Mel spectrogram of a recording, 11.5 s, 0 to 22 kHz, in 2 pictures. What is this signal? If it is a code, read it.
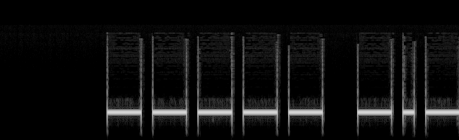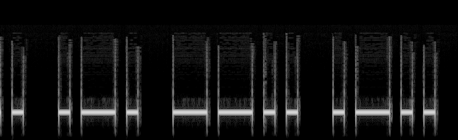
Morse code, heard as a keyed tone, about 8 wpm, 800 Hz. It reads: 0CRZL
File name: LEZIONI / 8 YJ45 / 8 Y 8wpm 3245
